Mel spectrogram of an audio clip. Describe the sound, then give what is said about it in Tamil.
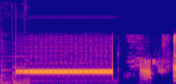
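A loud, steady telephone dial tone hums for about two seconds after a brief click while a call is placed to the taluk office in Madukkarai, then cuts off, followed by a moment of quiet and a short burst of speech. “மதுக்கரையோட தாலுக் ஆஃபீஸுக்கு கூப்பிட்றோம் அங்கே கூப்பிட்டு அங்கே ஏதோ பண்ண முடியுமா அப்படிங்கிறத பார்க்குறோம்”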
